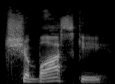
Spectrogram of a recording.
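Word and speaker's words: Chbosky: a guy named stephen chabotsky i'm going to assume that that's how you say it like proboscis uh but it's c-h-b-o-s-k-y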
